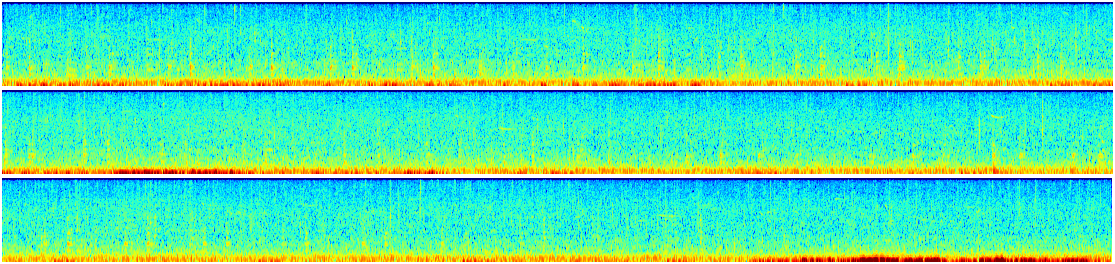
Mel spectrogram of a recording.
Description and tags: Cacophony of rain, birds singing and water from a gutter dropping into a square plastic box.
